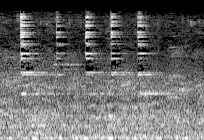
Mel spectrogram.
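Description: A brass temple bell struck repeatedly, about six bright ringing strikes at an uneven pace, over a steady murmur of a crowd.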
